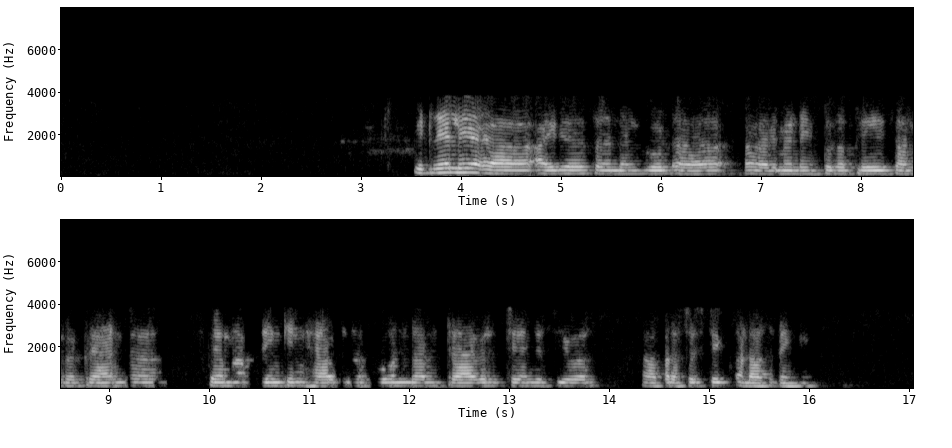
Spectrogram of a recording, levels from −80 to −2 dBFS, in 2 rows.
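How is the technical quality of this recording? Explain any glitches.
The recording is compromised by three kinds of fault: coding damage throughout, two brief dropouts, and a cluster of level dips around 9 to 12 s.

G.729 codec, throughout: the speech has been squeezed through an 8 kbit/s coder that rebuilds each 10 ms frame from a vocal tract filter, a pitch predictor and a handful of pulses. Everything above 4 kHz is gone, so the voice sounds narrow and muffled, and the damage is plainly audible as a rough, slightly synthetic grain on every syllable.

VoIP packet loss concealed by the speech codec, at 0.39 to 0.42 s and 10.83 to 10.94 s: each time about 20 ms of audio went missing, which fits two lost 10 ms frames. The decoder filled the gap by repeating its last pitch and filter settings at falling gain, so a short buzzy smear replaces the real sound. Because each frame builds on the previous one, the second event stays degraded for about 0.1 s before recovering.

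Speech suppressed in double talk, at 9.18 to 9.54 s, 9.99 to 10.03 s, 10.19 to 10.57 s and 11.21 to 11.94 s: the voice ducks in pieces, by about 10 dB at first and then deeper, reaching about 20 dB in the final stretch. This is likely an echo canceller that could not tell the talker from loudspeaker echo while both sides spoke, and so turned the whole signal down until it could.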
